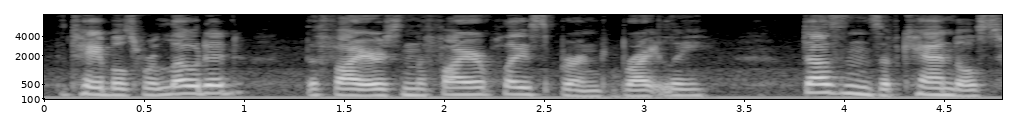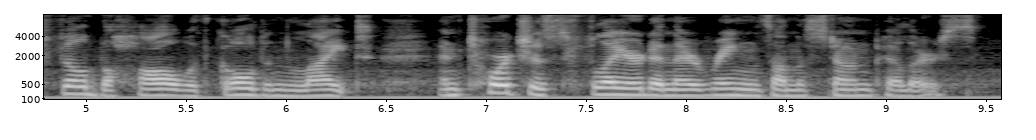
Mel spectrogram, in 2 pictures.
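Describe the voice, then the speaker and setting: A woman reads a fantasy novel aloud for fellow fans. Her voice sits a little low and stays even and measured. She tells the story steadily. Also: a little hiss or hum. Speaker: audiobook reader.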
